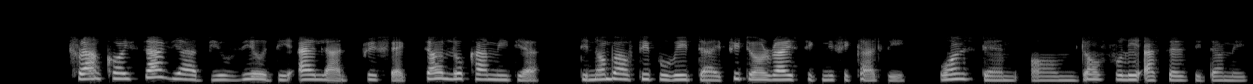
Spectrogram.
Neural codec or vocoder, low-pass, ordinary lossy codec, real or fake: none; 3.6 kHz; none; real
